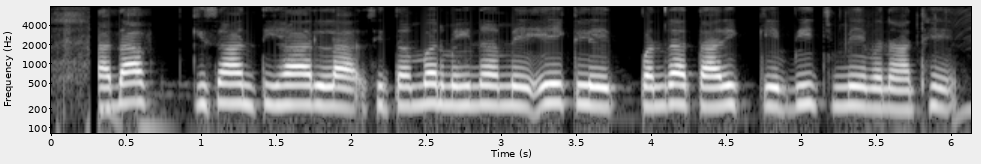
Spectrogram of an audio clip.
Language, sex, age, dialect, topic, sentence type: Chhattisgarhi, female, 25-30, Northern/Bhandar, agriculture, statement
